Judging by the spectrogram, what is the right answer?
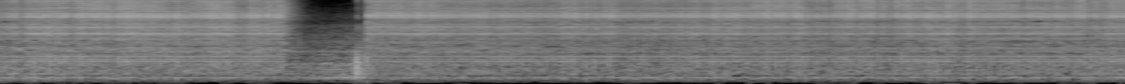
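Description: TIG arc brazing with bronze filler: the arc hisses and buzzes steadily with a thin electrical whine. It breaks off about a second and a half in and restrikes with a click a moment later.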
